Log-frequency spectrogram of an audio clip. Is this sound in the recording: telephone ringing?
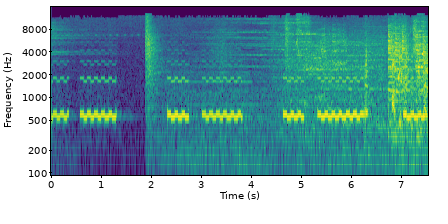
yes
